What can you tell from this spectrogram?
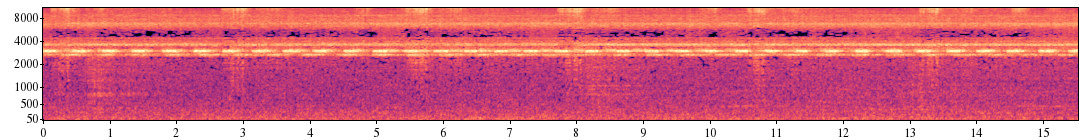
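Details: Continuous shrill cricket chorus from a forest, with an even ringing drone and regular brighter pulses every two to three seconds over a quiet background.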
